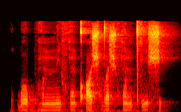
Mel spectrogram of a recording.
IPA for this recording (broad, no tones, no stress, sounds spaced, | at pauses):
ɓ o bʱ õ n n̪ i f õ kʼ ɒ ʃ d̪ ɒ ʃ f õ n tʼ i ʃ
